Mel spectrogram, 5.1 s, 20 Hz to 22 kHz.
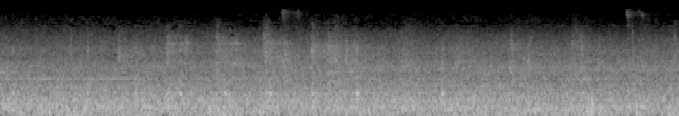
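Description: A GWR Intercity Express Train (Class 800 series) pulling away along the platform line: the steady rumble of the moving train, with light, irregular clicks of its wheels over the track.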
